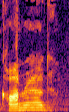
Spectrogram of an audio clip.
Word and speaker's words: Konrad: Uh, my name is Adam Konrad, spelled A D A M K O N R A D.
